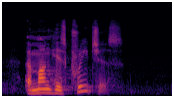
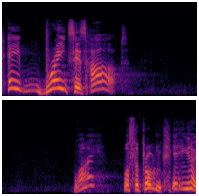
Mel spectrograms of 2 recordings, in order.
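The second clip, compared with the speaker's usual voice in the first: ordinary talk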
